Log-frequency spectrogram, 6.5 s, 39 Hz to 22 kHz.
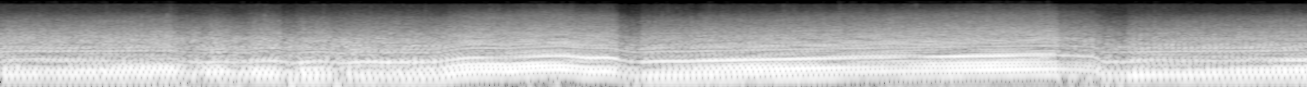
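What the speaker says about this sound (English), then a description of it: "I am driving my favourite car again" A car in the video game Test Drive Unlimited 2 holds a loud, steady engine drone. Its pitch climbs as it accelerates, briefly drops at a gear shift, then rises again, with no talk over it.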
